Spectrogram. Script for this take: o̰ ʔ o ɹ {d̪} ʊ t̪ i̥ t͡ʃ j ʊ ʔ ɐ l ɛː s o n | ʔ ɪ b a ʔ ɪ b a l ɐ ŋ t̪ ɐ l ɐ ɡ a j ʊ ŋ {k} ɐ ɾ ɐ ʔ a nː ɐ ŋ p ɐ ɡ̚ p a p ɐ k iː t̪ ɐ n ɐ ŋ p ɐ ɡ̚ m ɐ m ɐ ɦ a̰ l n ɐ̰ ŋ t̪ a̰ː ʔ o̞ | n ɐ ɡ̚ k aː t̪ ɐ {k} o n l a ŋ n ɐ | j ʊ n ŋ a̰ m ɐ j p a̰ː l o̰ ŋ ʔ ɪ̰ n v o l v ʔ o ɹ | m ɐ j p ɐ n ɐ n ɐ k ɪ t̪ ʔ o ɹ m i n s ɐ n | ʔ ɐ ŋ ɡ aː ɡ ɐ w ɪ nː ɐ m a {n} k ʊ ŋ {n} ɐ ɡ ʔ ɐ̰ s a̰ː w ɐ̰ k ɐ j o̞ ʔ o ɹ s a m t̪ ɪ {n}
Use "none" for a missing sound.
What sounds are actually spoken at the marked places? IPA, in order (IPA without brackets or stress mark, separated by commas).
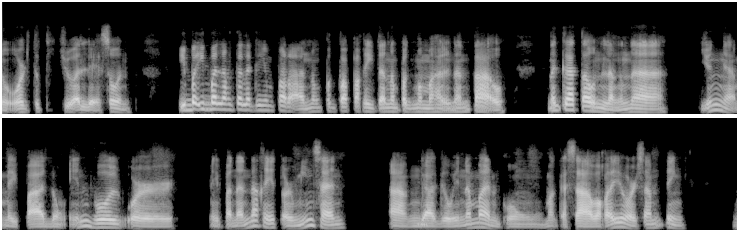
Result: t̪, p, ʔ, n, m, ŋ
